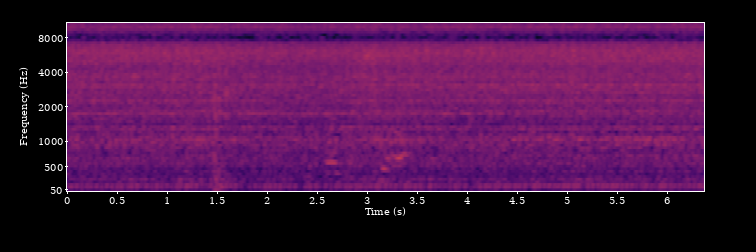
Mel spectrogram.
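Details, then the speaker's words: 1990 Jeep Wrangler carbureted engine, fuel tank just refitted, fuel injectors and carburetor due for cleaning: low, lumpy idle pulsing unevenly about four times a second, running really rough. "it gets out of the sunlight and here she's really rough"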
